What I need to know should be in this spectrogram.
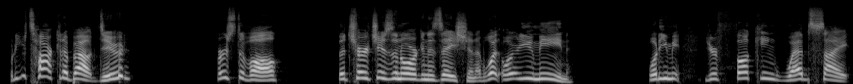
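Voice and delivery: high, loud, disbelieving outburst; can't believe what he's reading, let it rip; incredulous outrage. Real, not acted. Outraged reply to a hostile DM.

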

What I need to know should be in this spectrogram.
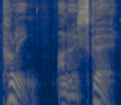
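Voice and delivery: plain reading voice

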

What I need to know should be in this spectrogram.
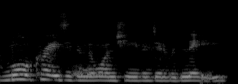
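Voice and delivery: normal talking voice

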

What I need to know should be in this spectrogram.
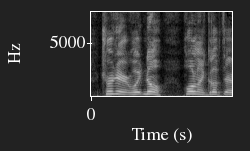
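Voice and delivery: high, loud, scattered directions; imitated flustered rider. Rider directing driver to the side street, mock flustered. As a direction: mimic a passenger changing his mind mid-turn.

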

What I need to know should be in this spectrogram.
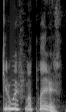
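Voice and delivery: very high, thin mock yell; squeaky mock coach. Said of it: "he said".

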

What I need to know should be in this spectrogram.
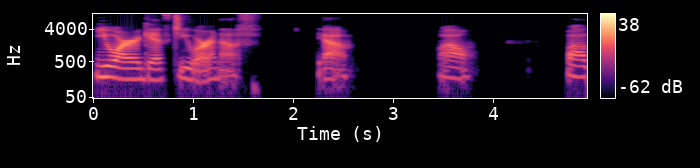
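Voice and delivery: normal talking voice

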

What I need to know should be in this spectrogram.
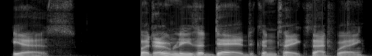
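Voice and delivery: slow, heavy voice of Death; heavy thundering voice. A narrator's reading. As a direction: let it rumble like distant thunder. Death answers.

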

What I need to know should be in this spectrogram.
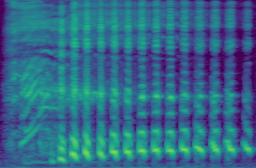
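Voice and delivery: long, high cackle; cracking up. Real, not acted. Cracking up after his own Top Boy bit, high laughter. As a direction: burst into high, helpless laughter.

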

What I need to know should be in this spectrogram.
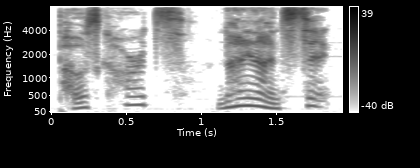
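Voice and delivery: high, shocked squeak at the prices; scandalized ghost. Pretend. Ghost outraged at gift shop prices, squeaking high.

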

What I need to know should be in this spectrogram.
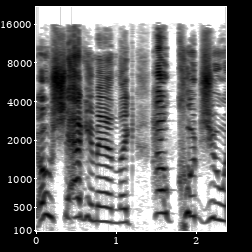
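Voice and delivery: high, dismayed reproach; reproachful Dorothy. Retold or imitated. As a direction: scold in a high voice. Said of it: "Dorothy's like".

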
